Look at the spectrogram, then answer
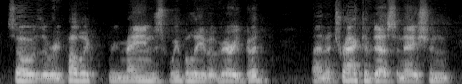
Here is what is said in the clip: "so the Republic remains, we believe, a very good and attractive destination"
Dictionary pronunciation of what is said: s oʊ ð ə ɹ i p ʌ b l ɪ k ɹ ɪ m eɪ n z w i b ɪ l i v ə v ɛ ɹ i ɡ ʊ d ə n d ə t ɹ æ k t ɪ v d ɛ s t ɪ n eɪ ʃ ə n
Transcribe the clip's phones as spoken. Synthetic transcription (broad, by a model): s oʊ ð ə ɹ i p ʌ b l ɪ k ɹ ɪ m eɪ n z w i b ɪ l i v ə v ɛ ɹ i ɡ ʊ d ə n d ə t ɹ æ k t ɪ v d ɛ s t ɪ n eɪ ʃ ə n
